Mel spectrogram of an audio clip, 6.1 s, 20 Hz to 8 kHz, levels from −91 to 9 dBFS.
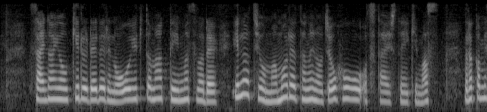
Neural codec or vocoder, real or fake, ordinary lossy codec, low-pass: codec, 24 kHz, 0.9 kbps, WavTokenizer, medium speech release version 2; fake; none; 7.2 kHz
